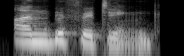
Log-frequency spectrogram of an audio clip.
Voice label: "Unbefitting", Indian

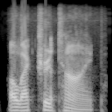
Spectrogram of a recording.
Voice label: "Electrotype", American

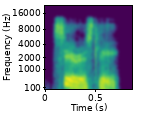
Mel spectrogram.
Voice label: "seriously", Indian

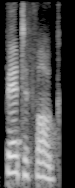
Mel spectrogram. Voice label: "pettifog", Indian; Dictionary

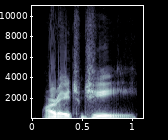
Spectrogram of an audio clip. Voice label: "RHG", American

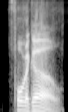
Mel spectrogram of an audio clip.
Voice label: "forgo", American

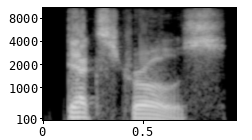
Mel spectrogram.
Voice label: "dextrose", American

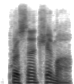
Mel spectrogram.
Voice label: "prosenchyma", American

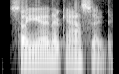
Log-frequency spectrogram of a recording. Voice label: "cyanic acid", American

